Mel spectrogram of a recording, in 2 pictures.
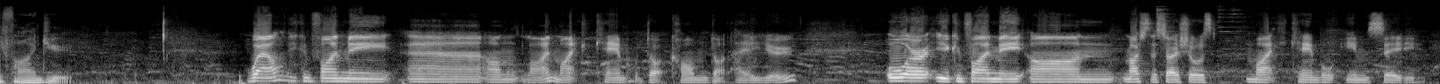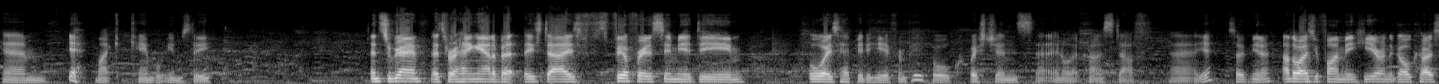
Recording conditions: busy venue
